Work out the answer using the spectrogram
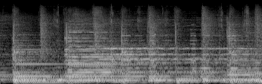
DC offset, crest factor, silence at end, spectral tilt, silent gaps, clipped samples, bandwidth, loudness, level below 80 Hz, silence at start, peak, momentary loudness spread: under 0.1%; 12 dB; 0 s; -4.5 dB/octave; none; under 0.1%; 17 kHz; -20 LUFS; -52 dBFS; 0 s; -6 dBFS; 4 LU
